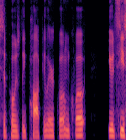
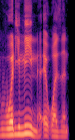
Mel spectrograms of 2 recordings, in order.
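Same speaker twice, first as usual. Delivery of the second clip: louder, outraged question; indignant disbelief; 3 semitones higher, 8 dB louder than usual. Retold or imitated. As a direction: demand an answer, outraged. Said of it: "I was like".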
